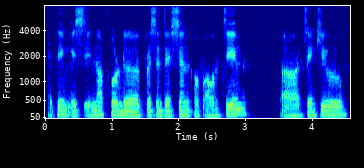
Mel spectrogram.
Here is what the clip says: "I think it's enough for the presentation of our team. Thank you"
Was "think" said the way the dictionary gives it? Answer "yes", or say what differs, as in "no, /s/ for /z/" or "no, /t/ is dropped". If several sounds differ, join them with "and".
no, /t/ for /θ/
